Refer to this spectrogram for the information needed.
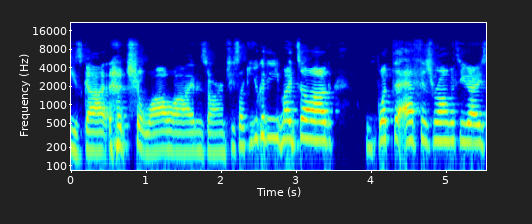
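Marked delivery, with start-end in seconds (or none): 2.4-5.5 put-on furious, confrontational, higher-pitched angry yell. Retelling how a man holding a chihuahua came over, imitating a man yelling. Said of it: "he starts yelling at us".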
